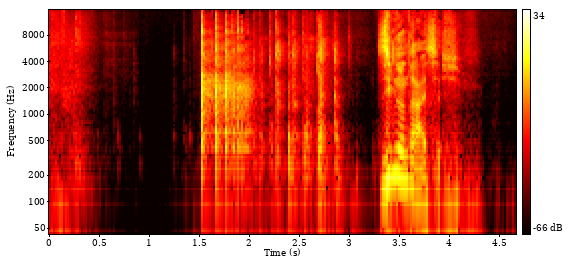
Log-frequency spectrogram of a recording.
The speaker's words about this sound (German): Ja, du musst jetzt die neuen Würfel auspacken. Oh, ja, bin ich ja gerade neue dabei.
